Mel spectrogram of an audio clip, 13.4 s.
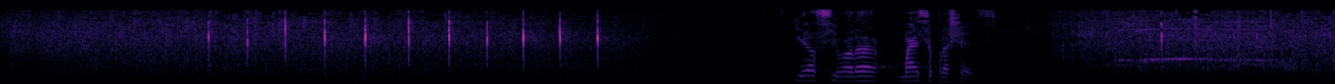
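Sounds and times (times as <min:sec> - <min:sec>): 
applause: 0:00.0 - 0:05.8, 0:10.4 - 0:13.3
speech: 0:08.0 - 0:10.0.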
